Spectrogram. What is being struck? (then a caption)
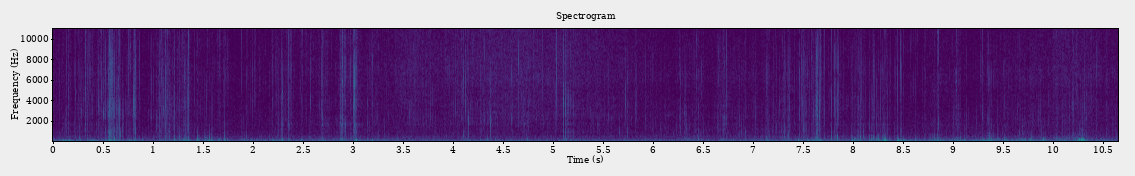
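Polystyrene foam beads bound in slime. A fist-sized, soft but solid orange lump of foam bead clay (floam), polystyrene foam beads bound in slime, is squeezed, pulled and scratched with long nails and fingertips close to the mic. It gives a dense, steady stream of crackling, crinkly popping and tearing sounds with many short, sharp clicks over a low, muffled squish. A few louder snaps stand out.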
